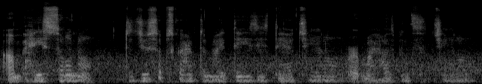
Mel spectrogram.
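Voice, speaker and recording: A woman's voice: on the low side, huge pitch swings, moderate pace. A woman hosting a casual livestream, with a stuffed-up nose, greeting viewers by name and reading their chat aloud. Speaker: livestream host. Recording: loud background noise.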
